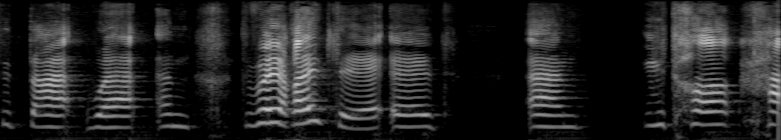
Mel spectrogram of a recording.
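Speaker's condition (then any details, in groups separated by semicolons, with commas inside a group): Cerebral palsy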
